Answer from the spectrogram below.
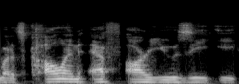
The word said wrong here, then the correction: Furze: Colin Furze.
